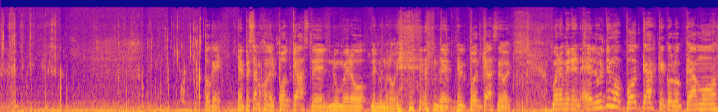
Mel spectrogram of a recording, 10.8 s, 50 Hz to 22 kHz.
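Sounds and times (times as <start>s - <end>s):
cookies being eaten, crunching: 0.0s - 4.5s
steady low hum: 0.0s - 10.7s
speech: 3.1s - 10.7s
laughter: 5.8s - 7.0s.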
